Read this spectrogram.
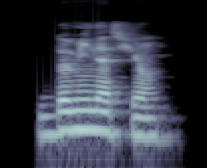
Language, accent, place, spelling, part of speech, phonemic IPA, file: French, France, Lyon, domination, noun, /dɔ.mi.na.sjɔ̃/, LL-Q150 (fra)-domination.wav
- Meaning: domination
